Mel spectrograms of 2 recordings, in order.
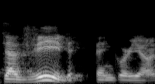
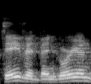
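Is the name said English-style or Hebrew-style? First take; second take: Hebrew-style; English-style. First: The name is said the Hebrew way. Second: The name is said the English way. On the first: The speaker calls it right. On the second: The speaker calls it wrong. "was not"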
